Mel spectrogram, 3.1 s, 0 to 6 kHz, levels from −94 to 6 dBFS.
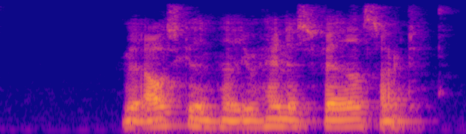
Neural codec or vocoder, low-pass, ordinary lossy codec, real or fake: none; 5.4 kHz; Opus, 64 kbps; real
